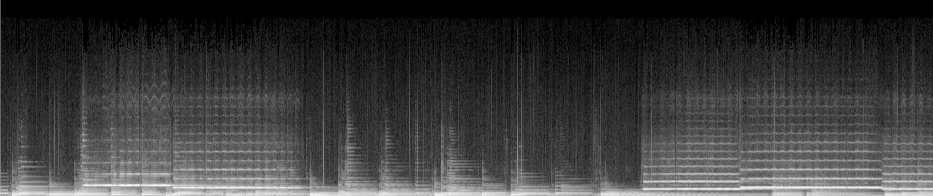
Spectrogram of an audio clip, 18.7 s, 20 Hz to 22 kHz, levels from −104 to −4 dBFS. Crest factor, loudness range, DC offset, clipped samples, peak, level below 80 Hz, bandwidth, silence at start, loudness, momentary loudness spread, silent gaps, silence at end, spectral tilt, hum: 12 dB; 8 LU; under 0.1%; under 0.1%; 0 dBFS; -40 dBFS; 8 kHz; 0 s; -13 LUFS; 12 LU; none; 0 s; -7.5 dB/octave; none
